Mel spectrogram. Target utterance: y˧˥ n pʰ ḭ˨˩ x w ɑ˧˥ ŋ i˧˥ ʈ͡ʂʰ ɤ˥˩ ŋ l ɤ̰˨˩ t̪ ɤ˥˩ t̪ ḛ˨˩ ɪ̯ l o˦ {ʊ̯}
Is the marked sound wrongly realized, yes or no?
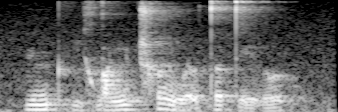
no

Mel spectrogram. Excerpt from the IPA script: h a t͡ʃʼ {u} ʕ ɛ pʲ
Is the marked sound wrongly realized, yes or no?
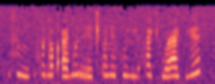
no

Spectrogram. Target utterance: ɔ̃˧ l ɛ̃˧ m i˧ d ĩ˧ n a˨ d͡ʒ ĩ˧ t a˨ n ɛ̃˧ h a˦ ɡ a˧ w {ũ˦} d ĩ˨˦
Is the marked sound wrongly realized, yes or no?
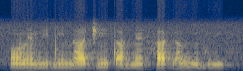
yes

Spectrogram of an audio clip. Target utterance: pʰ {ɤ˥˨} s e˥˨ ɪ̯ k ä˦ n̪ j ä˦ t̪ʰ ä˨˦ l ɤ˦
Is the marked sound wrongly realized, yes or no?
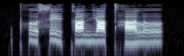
no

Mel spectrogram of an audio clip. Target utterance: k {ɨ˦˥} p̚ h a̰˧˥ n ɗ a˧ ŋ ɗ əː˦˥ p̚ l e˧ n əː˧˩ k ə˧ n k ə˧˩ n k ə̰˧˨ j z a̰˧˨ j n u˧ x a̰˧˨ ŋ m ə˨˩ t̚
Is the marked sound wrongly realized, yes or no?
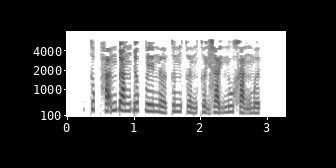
yes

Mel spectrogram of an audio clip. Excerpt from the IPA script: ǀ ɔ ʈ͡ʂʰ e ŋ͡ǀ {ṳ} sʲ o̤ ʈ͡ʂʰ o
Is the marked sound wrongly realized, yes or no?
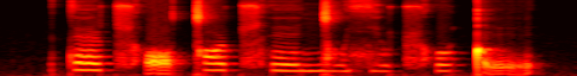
yes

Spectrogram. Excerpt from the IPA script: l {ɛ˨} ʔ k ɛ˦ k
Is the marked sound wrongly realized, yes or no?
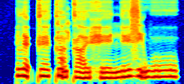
yes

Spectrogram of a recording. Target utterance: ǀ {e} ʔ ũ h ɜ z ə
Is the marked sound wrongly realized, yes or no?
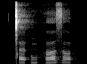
yes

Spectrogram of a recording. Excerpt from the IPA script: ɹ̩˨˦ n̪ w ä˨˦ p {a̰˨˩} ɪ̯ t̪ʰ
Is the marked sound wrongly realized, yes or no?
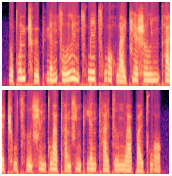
no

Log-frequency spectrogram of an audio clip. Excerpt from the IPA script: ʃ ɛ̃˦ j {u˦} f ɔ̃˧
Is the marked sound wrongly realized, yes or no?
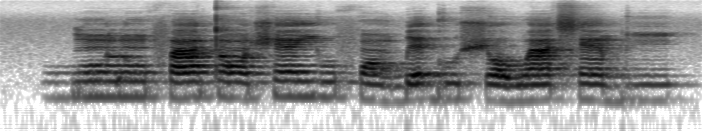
no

